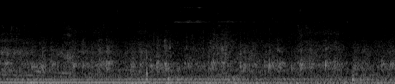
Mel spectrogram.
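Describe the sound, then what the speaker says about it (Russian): Horses pulling a light carriage clip-clop over cobblestones, a continuous patter of hoof strikes under a low steady hum and distant street noise. "И тоже везде брусчатка. Лошадки."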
